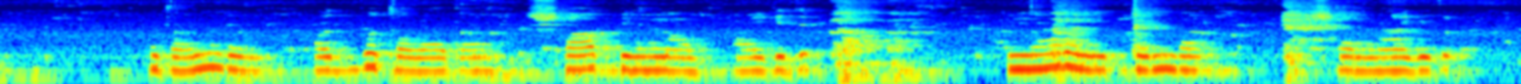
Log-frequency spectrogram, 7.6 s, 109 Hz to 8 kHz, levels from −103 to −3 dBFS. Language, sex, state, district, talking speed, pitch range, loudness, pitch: Kannada, female, Karnataka, Mysore, 65 wpm, 210-230 Hz, -29 LUFS, 220 Hz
